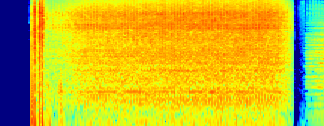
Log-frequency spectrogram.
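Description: Film projector sound effect: a loud burst of clicks as it starts, then a fast, steady mechanical clatter that cuts off suddenly near the end.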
